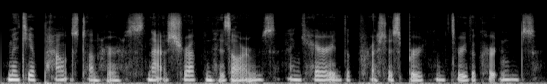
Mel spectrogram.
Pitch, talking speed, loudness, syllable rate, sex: 200 Hz, 195 wpm, -18 LUFS, 4.9 syllables/s, female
